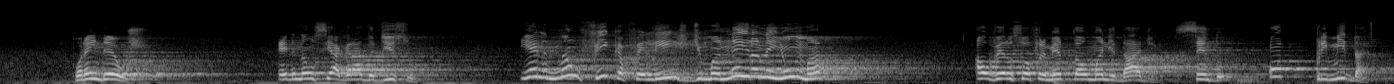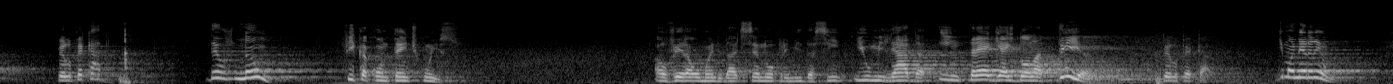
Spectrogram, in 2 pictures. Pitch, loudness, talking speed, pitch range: 245 Hz, -23 LUFS, 105 wpm, 200-315 Hz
